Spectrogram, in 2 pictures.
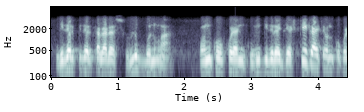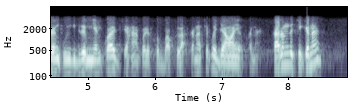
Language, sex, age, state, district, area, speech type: Santali, male, 45-60, West Bengal, Birbhum, rural, conversation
